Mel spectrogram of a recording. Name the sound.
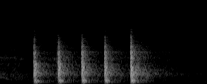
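knocking on a door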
